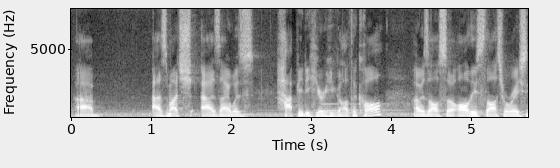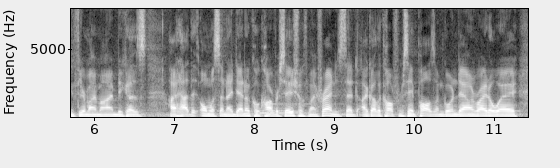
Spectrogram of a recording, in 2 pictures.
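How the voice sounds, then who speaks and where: A man's voice: mid-range voice, fairly even intonation, brisk, darkish tone. A man speaking candidly as an interview guest, in an earnest, conversational way. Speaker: interview guest, patient's brother. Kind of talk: candid personal storytelling in an interview.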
